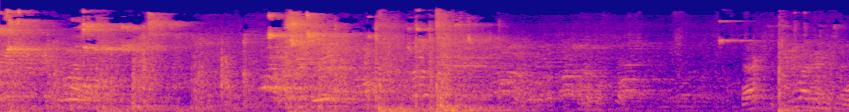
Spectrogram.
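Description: A futsal ball being kicked and bouncing on an indoor sport-court floor: several dull thumps, the loudest about four seconds in, amid players' shouts.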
